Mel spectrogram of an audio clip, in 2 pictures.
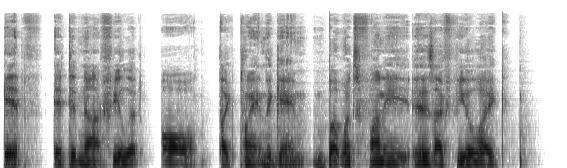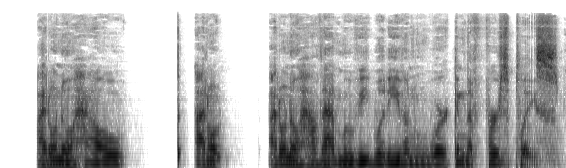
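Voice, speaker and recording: Podcast guest, man, husky low voice, eager and rambling. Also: a little slow, darkish tone. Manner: enthusiastic, rambling, many fillers like "like". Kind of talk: casual movie discussion.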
